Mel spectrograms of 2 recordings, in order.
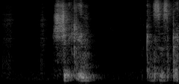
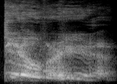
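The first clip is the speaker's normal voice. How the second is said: drawn-out, very loud angry roar; high, stretched furious mock-mom holler; Scorpion yell; 10 semitones higher, 17 dB louder, much slower than usual. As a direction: yell it like a fighting-game villain. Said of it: "she yells at me".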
